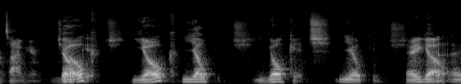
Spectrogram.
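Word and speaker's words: Jokić: name one more time here joke yolk joking jokic joking there you go there you go nicholas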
